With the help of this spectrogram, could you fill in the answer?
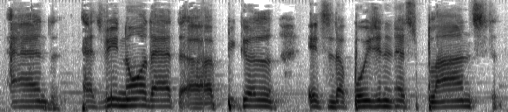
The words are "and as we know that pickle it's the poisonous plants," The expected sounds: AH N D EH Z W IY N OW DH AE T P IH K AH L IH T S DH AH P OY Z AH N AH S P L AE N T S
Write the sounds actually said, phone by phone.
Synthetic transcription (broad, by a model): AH N D EH Z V IY N OW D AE T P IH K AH L IH T S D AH P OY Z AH N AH S P L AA N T S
